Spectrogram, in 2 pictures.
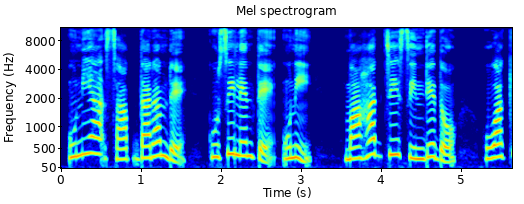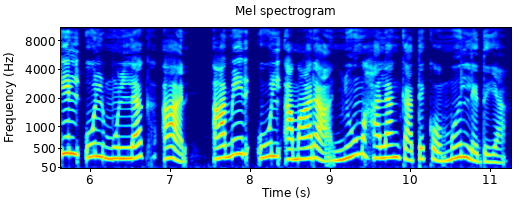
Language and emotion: Santali, neutral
